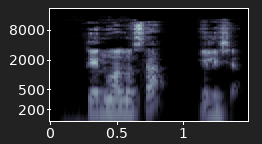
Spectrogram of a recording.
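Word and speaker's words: Tenualosa ilisha: ইলিশ, ইলিশের বৈজ্ঞানিক নাম হচ্ছে টেনুয়ালোসা, টেনুয়ালোসা ইলিশা।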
